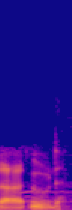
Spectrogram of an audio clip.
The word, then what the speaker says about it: oud: That's right, oud or oud. If you give it an Arabic pronunciation, if you put the definite article on it, the lute is called in Arabic al oud, and you can easily see how that turns into lute in English.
